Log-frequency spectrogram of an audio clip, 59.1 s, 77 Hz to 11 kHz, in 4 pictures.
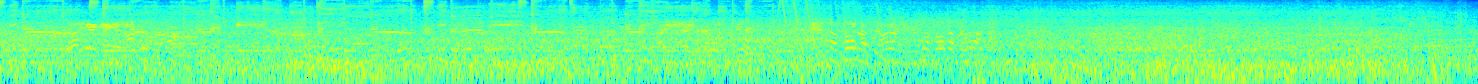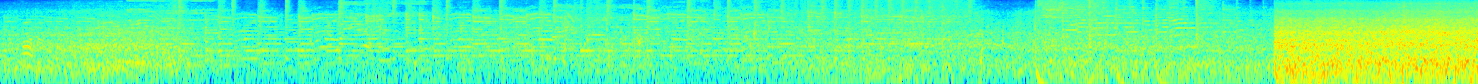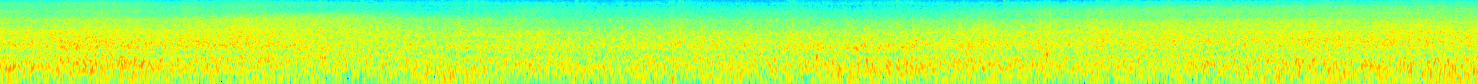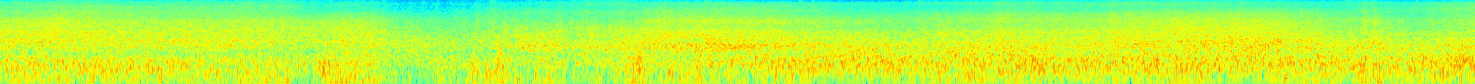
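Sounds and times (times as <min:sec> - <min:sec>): sea surf breaking ashore: 0:00.0 - 0:59.0
wind buffeting microphone: 0:08.1 - 0:16.5, 0:27.5 - 0:59.0.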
